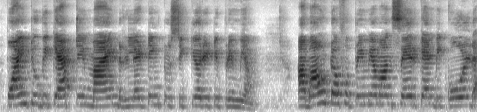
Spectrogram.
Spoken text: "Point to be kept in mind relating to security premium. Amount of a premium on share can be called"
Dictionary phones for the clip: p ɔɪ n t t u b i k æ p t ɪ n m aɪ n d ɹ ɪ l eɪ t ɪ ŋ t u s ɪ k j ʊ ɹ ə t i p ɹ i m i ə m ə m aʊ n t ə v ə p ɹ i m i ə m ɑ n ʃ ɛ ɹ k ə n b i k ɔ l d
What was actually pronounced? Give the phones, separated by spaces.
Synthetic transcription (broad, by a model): p ɔɪ n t t u b i k æ p t ɪ n m aɪ n d ɹ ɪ l eɪ t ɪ ŋ t u s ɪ k j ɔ ɹ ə t i p ɹ i m i ə m ə m aʊ n t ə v ə p ɹ i m i ə m ɑ n s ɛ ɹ k ə n b i k ɔ l d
